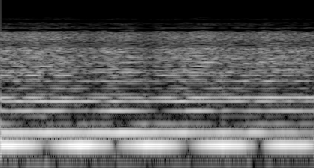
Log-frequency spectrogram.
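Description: Rock music: a heavily distorted electric guitar holds a sustained chord that pulses about three times a second.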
